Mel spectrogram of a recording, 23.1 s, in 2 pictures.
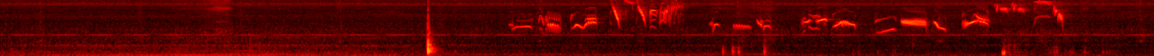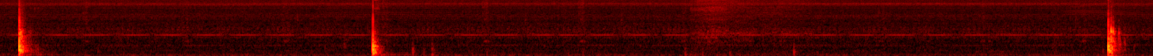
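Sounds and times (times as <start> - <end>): small birds chirping: 3.4 - 11.3
sharp knocks: 11.8 - 12.0, 22.6 - 22.9.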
